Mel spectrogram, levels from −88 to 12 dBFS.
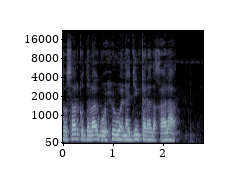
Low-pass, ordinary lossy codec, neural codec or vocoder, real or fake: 19.8 kHz; none; none; real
